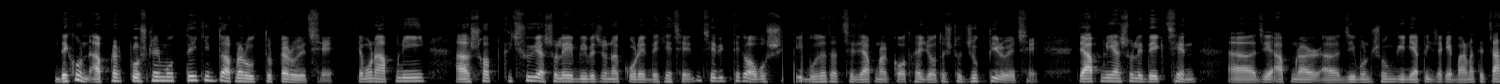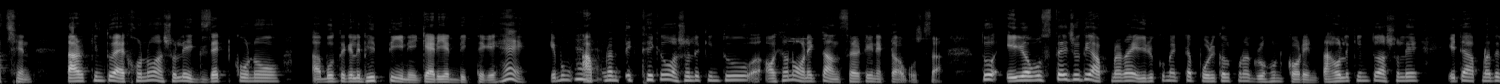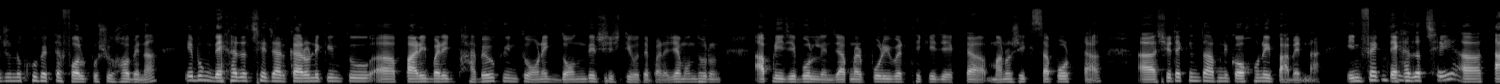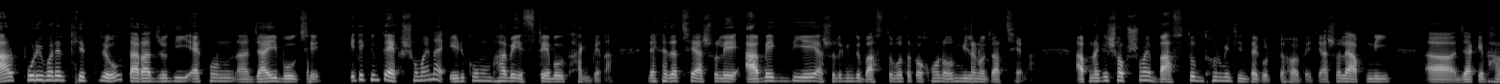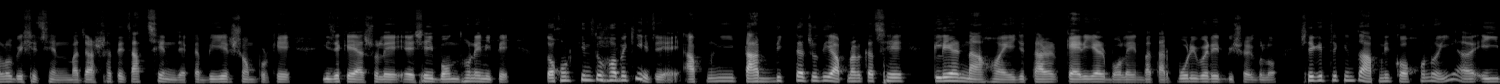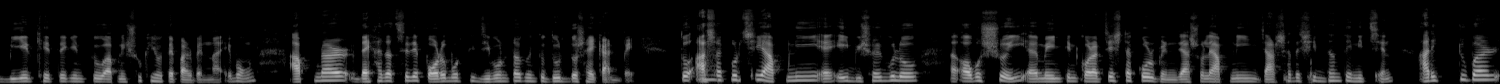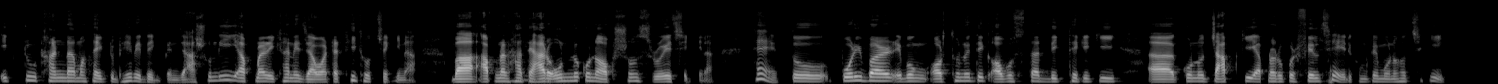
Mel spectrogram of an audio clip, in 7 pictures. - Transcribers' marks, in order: in English: "exact"; in English: "career"; "এখনও" said as "অখনো"; in English: "uncertain"; "সৃষ্টি" said as "সিস্টি"; "জি" said as "জিয়ে"; in English: "in fact"; in English: "stable"; "জি" said as "জিয়ে"; in English: "career"; "জি" said as "জিয়ে"; in English: "options"
- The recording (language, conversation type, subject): Bengali, advice, আপনি কি বর্তমান সঙ্গীর সঙ্গে বিয়ে করার সিদ্ধান্ত নেওয়ার আগে কোন কোন বিষয় বিবেচনা করবেন?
